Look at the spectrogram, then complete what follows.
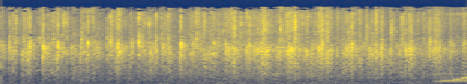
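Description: Audience applauding, a dense steady clapping; plucked-string music comes in just at the end.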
